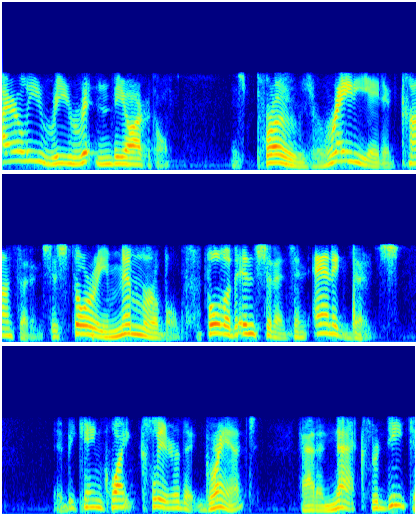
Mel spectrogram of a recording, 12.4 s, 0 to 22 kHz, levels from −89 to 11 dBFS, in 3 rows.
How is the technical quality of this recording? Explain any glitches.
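The technical quality is poor. The whole recording has passed through an AMR narrowband mobile codec with heavy damage. The speech is band-limited to 4 kHz. It sounds buzzy and synthetic, which fits one of the lowest modes, around 5.9 kbps. Few pulses model each short stretch of the voice.

At 1.40 to 1.48 s, just after "rewritten the", there are lost AMR speech frames. About 40 ms went missing. The decoder repeated the last good pitch and vocal tract settings at falling level. You hear a brief smeared, fading warble before the voice returns rough.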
